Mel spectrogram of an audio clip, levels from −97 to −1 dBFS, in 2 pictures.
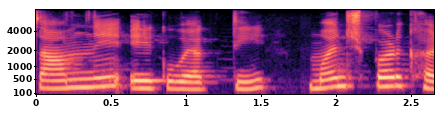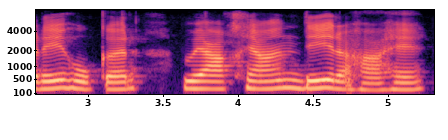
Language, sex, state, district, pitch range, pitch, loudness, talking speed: Hindi, female, Jharkhand, Garhwa, 210-235 Hz, 220 Hz, -16 LUFS, 125 wpm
